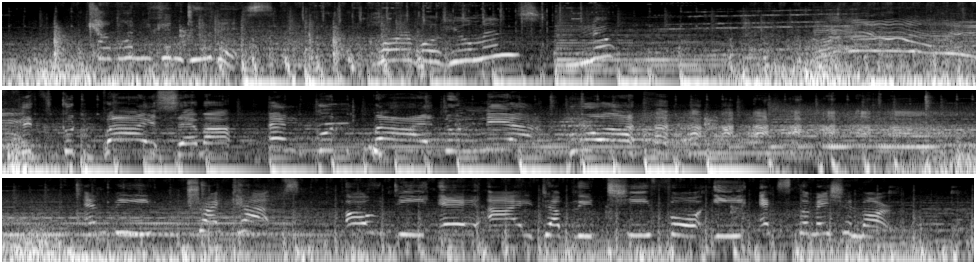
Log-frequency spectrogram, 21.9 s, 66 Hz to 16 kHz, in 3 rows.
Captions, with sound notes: - Come on, you can do this. - Horrible humans? - No! (chimes) (all shouting) - It's goodbye, Sema, and goodbye, Dunia! (laughing) - MB, try caps! O-D-A-I-W-T-4-E exclamation mark!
